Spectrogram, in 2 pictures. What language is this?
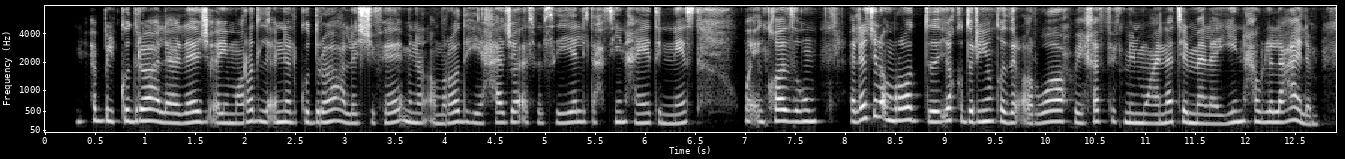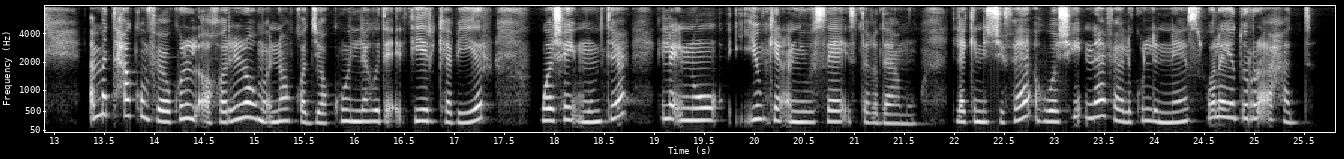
Tunisian Arabic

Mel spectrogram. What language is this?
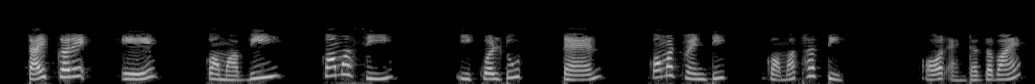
Hindi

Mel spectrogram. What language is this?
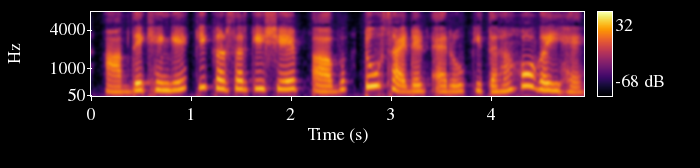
Hindi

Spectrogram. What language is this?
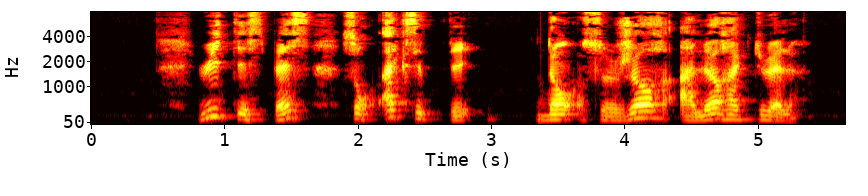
French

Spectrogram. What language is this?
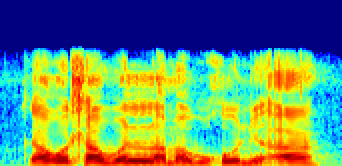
Northern Sotho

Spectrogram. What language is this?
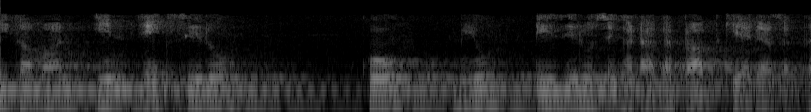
Hindi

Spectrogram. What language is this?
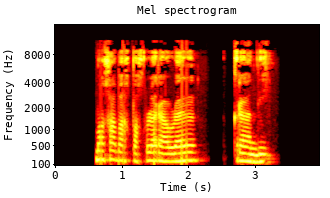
Pashto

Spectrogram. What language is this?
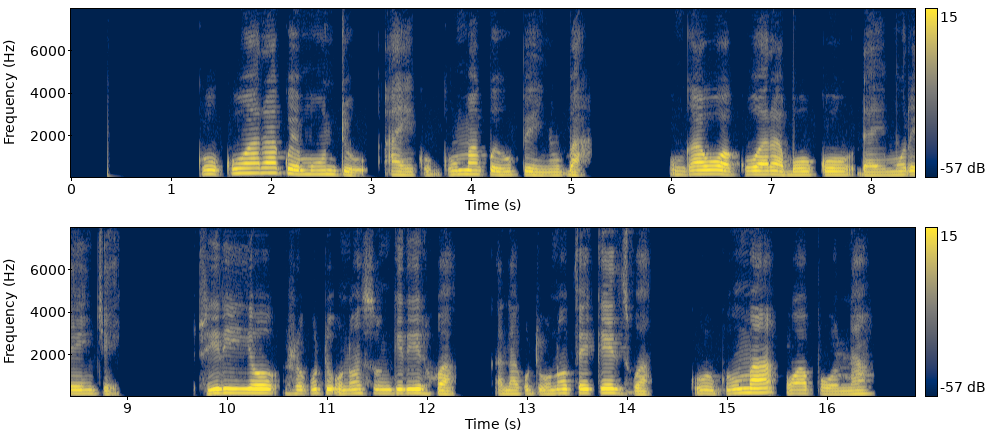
Ndau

